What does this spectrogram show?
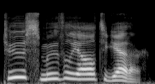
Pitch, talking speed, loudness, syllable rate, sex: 230 Hz, 115 wpm, -14 LUFS, 4.7 syllables/s, female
